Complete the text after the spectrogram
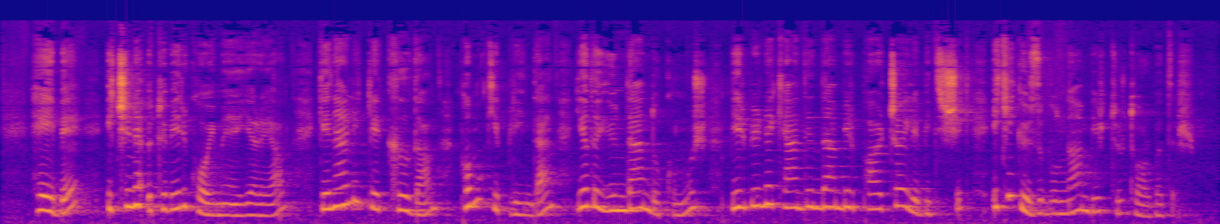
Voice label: turkce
